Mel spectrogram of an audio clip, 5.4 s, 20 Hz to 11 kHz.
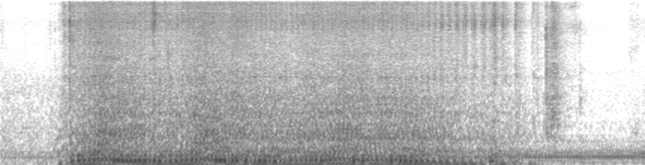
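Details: Honda Supra X 125 / Karisma motorcycle blowing heavy white exhaust smoke: small single starts and settles into a rough, uneven idle with loose clatter; suspected scored cylinder bore and piston, worn rings or hardened valve seals burning oil.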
